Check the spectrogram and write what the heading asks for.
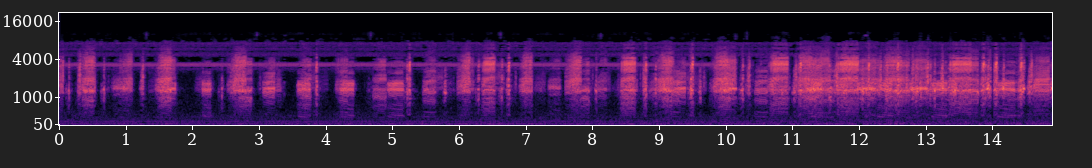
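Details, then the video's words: Frogs croak in a waterside chorus, short rasping calls repeated rapidly in an irregular stutter, swelling into a fuller, steadier overlapping chorus toward the end. "Frog Lullaby: Relax to the Sound of Croaking Frogs"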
